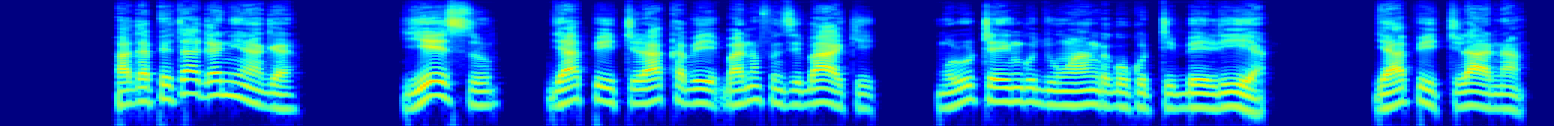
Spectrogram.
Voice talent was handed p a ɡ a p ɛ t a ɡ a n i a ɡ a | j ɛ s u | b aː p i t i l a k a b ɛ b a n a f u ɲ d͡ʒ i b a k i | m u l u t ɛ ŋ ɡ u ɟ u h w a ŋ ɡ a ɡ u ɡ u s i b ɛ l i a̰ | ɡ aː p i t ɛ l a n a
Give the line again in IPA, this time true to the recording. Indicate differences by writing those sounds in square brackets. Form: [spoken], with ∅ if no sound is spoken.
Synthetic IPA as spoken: p a ɡ a p ɛ t a ɡ a n i a ɡ a | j ɛ s u | [ɟ] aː p i t i l a k a b ɛ b a n a f u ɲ d͡ʒ i b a k i | m u l u t ɛ ŋ ɡ u ɟ u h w a ŋ ɡ a ɡ u [k] u [t] i b ɛ l i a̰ | [ɟ] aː p i t [i] l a n a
